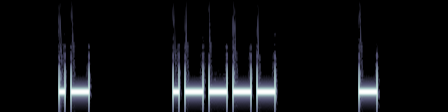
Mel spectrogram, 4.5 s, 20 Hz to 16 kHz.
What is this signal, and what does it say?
Morse code, heard as a keyed tone, about 20 wpm, spaced as for 8 wpm, 700 Hz. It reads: A1T
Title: 047 Lesson 9e - Number 4 - Three Characters 20wpm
